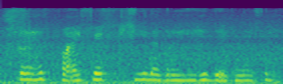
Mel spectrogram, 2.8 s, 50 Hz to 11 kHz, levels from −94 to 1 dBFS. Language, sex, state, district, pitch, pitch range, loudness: Hindi, female, Punjab, Kapurthala, 220 Hz, 205-235 Hz, -17 LUFS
